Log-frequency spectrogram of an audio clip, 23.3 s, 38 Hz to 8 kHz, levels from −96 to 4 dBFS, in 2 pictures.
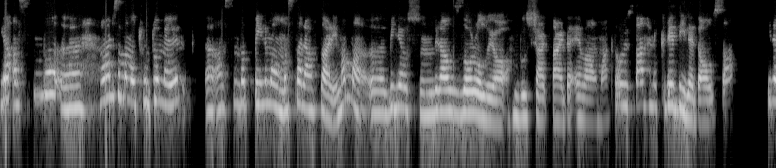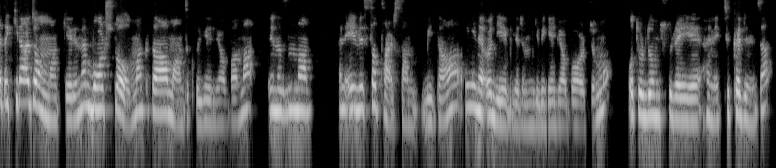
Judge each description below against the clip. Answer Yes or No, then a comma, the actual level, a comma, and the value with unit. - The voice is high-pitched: Yes, high, 225 Hz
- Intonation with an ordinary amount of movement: No, wide, 6.9 semitones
